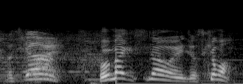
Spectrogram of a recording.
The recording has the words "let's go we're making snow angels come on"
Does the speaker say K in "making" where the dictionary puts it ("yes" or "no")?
no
